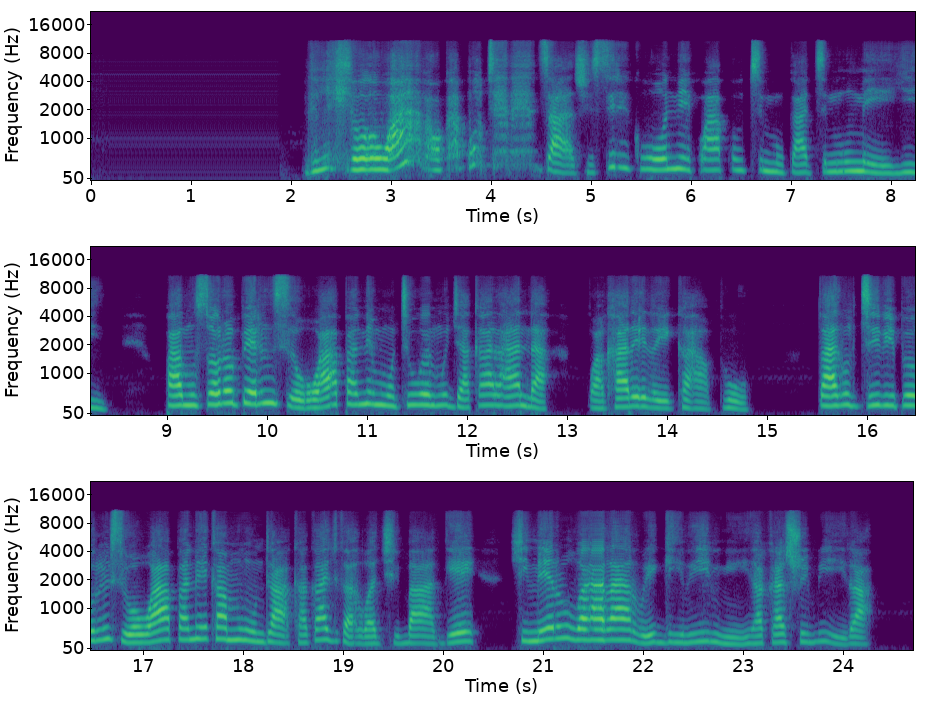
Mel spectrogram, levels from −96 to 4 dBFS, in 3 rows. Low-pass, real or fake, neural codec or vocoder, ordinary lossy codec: 10.8 kHz; fake; codec, 16 kHz in and 24 kHz out, 0.6 kbps, FocalCodec, streaming, 2048 codes; MP3, 96 kbps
